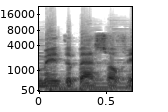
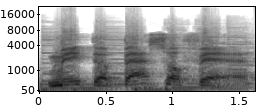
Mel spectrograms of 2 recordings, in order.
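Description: First: It is spoken very fast, in one breath. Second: It is spoken at a moderate pace.

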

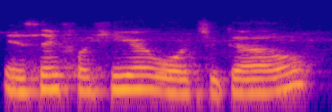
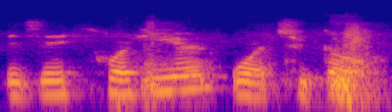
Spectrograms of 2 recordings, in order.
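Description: First: The voice rises at the end. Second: The voice falls at the end.

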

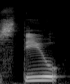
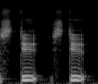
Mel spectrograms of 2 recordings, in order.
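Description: First: There is a y glide after the t. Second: There is no y glide after the t. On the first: "英式发音是stew" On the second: "美音中把ye 去掉"

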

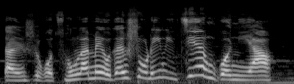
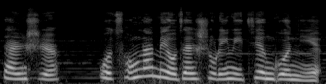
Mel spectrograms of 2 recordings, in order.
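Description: First: It is said in a fierce tone. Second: It is said in a suspicious tone.

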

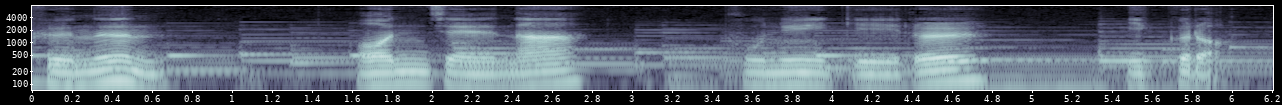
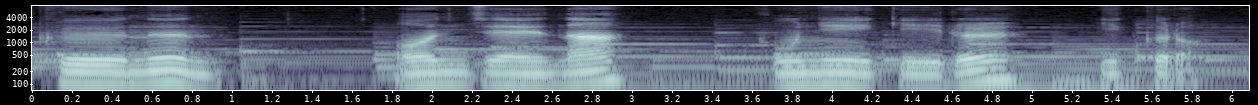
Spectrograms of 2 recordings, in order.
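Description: No difference in how they are said.

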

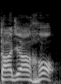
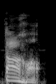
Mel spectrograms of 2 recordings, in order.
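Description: First: All three syllables are pronounced in full. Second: The middle syllable is swallowed, Beijing style.

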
